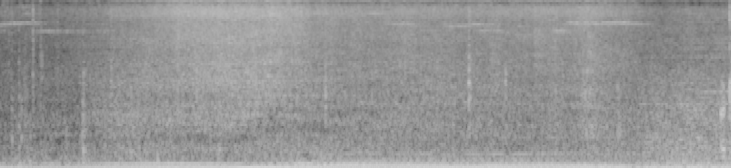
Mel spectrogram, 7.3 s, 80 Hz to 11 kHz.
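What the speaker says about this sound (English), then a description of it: "That's a big truck, really heavy, 450, lifted" A heavy lifted 450 truck powers out of a river, its deep engine droning loudly and rising in pitch partway through as water churns and splashes around it, with no talking.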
